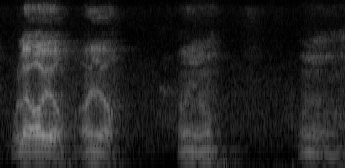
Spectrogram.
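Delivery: fading, drowsy and soft; sleepy trailing mumble; dozing off. Retold or imitated. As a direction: let the words nod off into sleep. Mimics dozing off in prayer.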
